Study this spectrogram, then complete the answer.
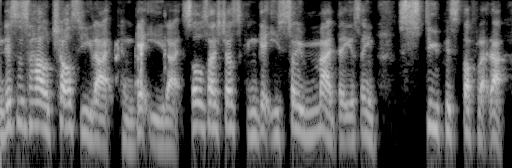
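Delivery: ordinary delivery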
